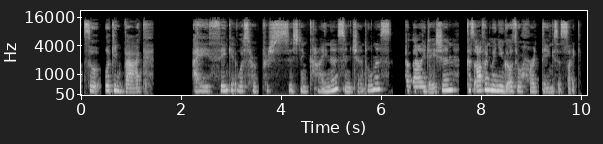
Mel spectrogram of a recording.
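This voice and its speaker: A middle-aged woman with a German accent speaks slowly and gently, her voice soft and a little breathy. She talks in an earnest, thoughtful way, telling a personal story as a guest in a faith conversation. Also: mid-range voice. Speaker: spiritual director, guest.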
